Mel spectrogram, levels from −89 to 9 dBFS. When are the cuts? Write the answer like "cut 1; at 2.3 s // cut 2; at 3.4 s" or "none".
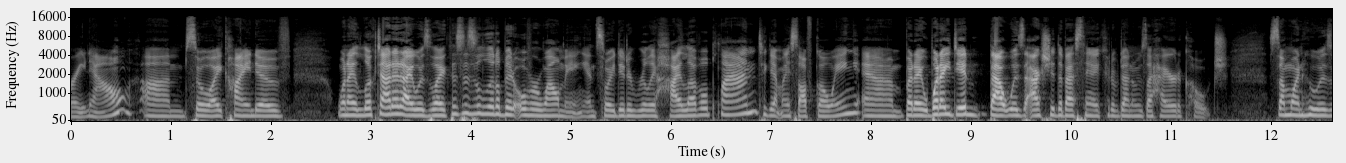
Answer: none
